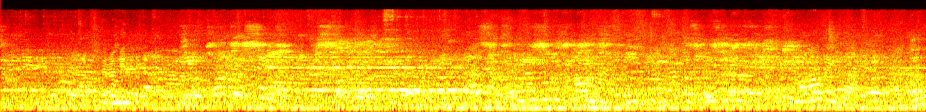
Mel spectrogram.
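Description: A crowd of men and women murmur and chatter in a large, busy indoor space.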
